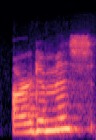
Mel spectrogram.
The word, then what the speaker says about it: Artemis: our 10 minutes program i'm even afraid to pronounce it wrong yeah so artemis um is the name of it um and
